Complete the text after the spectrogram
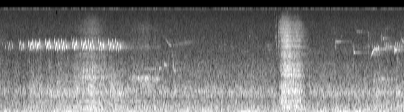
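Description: A bamboo flute plays a soft tune.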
